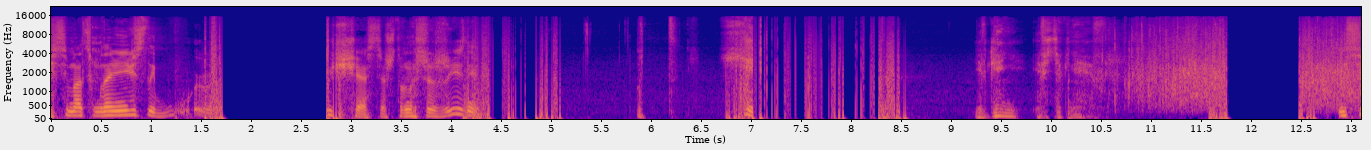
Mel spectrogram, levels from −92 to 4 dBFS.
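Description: Classic intermittent contact, like a loose plug: the audio crackles and drops to faint hiss for about 1.05 s around 1.54–2.90 s, 0.47 s around 4.12–5.09 s, 1.26 s around 6.75–8.55 s, and 0.73 s around 11.58–12.63 s.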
